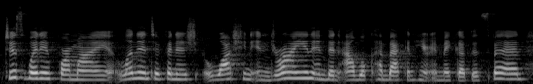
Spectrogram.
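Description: A woman's voice: a little high, fairly quick, darkish tone. A woman in her thirties chatting casually to viewers as a home cleaning vlogger, talking them through her chores. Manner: chatty, addresses viewers directly. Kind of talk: casual voice-over chat.

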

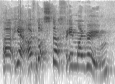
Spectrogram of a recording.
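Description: An extremely high, unhurried voice with big pitch swings and a fairly bright tone belongs to this British vlogger in her thirties, slightly wheezy from a cold. She chats casually while moving through rooms at home. Recorded on a handheld phone or camera, the sound is echoey with some noise and clicks.

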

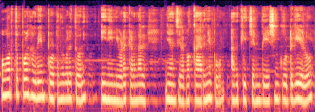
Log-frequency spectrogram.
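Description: A woman narrating a romantic story in a steady reading voice. Her tone is mellow and dark. The pitch stays flat and even. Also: fast talker.

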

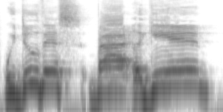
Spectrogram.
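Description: Preaching in a compact indoor space on a lapel mic, a pastor in his forties pairs slow, drawn-out delivery with bursts of shouting. His voice is high and his intonation lively.

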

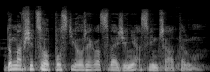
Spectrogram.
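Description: A man's voice: medium pitch, lively intonation, a little mellow, husky. A man preaching a sermon, reading a scripture story aloud and then speaking freely with hesitant fillers.

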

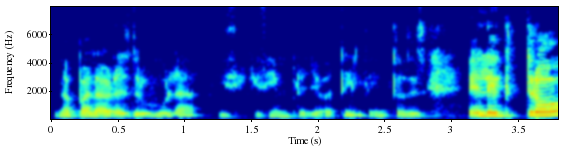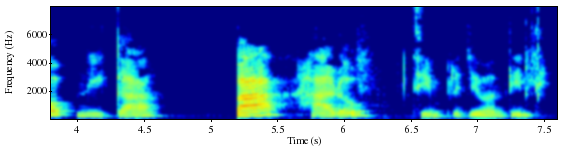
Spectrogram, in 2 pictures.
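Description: A woman's voice: medium pitch, level tone, vocal fry, a little mellow, breathy edge. A woman teaching a class, patient and repetitive, often checking that students follow. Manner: slow, patient, repeats words and asks "¿listo?". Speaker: schoolteacher. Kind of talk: classroom lesson.

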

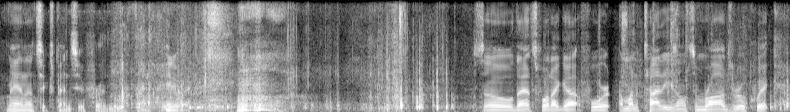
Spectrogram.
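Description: A man's voice: mid-range voice, moderate pace, pauses often, very noisy. A man in his thirties hosting a fishing video, casually explaining lures and rods from a boat on a lake, rambling with lots of fillers and restarts. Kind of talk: casual how-to narration while fishing.

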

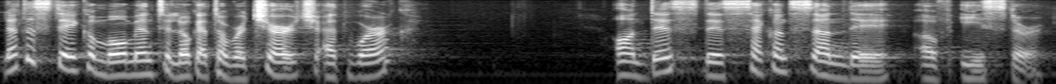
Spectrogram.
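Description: A woman leading a church service, making announcements in a measured way. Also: on the low side, vocal fry, darkish tone, big-room sound. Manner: slow, measured delivery. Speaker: worship leader. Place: church sanctuary.

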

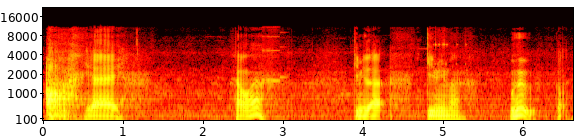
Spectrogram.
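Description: Taking it slowly, a man with a lowish voice and big pitch swings streams a game with casual live commentary, muttering and exclaiming to himself in jokey self-deprecation. Noticeable background noise and game ambience come through.

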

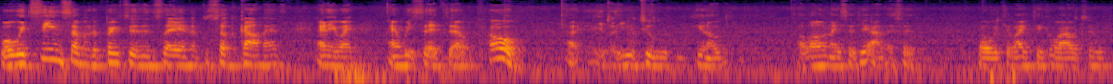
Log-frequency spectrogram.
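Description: An American man in his nineties, an old veteran remembering the past in halting, conversational stories, repeating himself and acting out remembered dialogue. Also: medium pitch, fairly even intonation, gravelly, darkish tone. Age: 90s. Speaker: war veteran interviewee. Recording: noisy handheld home recording.

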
